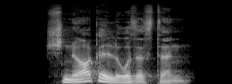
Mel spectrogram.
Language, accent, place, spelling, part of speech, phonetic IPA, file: German, Germany, Berlin, schnörkellosesten, adjective, [ˈʃnœʁkl̩ˌloːzəstn̩], De-schnörkellosesten.ogg
- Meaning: 1. superlative degree of schnörkellos 2. inflection of schnörkellos: strong genitive masculine/neuter singular superlative degree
